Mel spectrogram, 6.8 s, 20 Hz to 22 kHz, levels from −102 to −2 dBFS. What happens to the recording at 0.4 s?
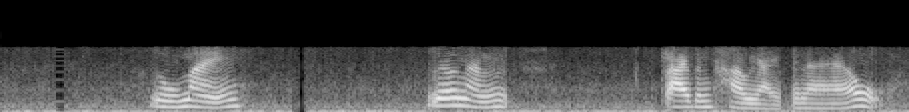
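From 0.41 to 0.49 s the speech stops sounding like a voice and stretches into a buzzy tone or a coloured noise that fades in level, and it stays thin and distorted for a short while after the signal returns. This is VoIP packet loss concealed by the speech codec. About 60 ms of audio went missing, which fits two lost 30 ms frames. The decoder filled the gap by repeating its last pitch and vocal-tract filter while lowering the gain each frame. Because every frame depends on the one before, recovery lags behind the point where real data resumes.

Underneath, the whole passage carries heavy G.723.1 codec damage. The speech is muffled with nothing above 4 kHz, has a hoarse, rough texture, and its consonants are blurred. This fits a bitrate around 6.3 kbit/s. With 30 ms frames and a slowly updating voice model, the codec cannot follow quick changes in the speech, and that smears the fine detail.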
